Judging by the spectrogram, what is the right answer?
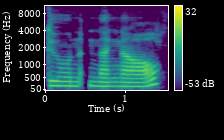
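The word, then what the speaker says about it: Dún na nGall: goal and a scale get in Irish its doon nang now doing the goal so the alternative irish for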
